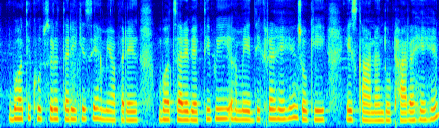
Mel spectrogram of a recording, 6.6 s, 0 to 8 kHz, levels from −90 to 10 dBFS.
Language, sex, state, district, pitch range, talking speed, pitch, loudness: Hindi, female, Bihar, Gaya, 200-225 Hz, 220 wpm, 210 Hz, -18 LUFS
